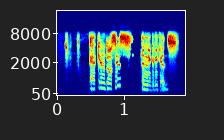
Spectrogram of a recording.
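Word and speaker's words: acanthosis nigricans: भाई मेरे को ऐसे ही बोलना था, इसका मीनिंग एकेंथोसिस निग्रिकेंस से ही बोला होगा, पता नहीं, तो प्रोनाउंसिएशन ऐसा ही है, एकेंथोसिस निग्रिकेंस।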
